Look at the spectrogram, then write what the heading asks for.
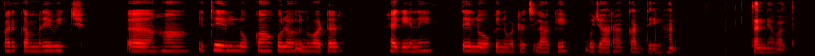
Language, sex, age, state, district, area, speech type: Punjabi, female, 45-60, Punjab, Tarn Taran, urban, spontaneous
